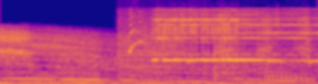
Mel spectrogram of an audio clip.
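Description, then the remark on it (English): A telephone rings with a bright, sustained tone that cuts in partway through, loud over a low rumbling background, with no one speaking. “Hello? Give me that phone.”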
